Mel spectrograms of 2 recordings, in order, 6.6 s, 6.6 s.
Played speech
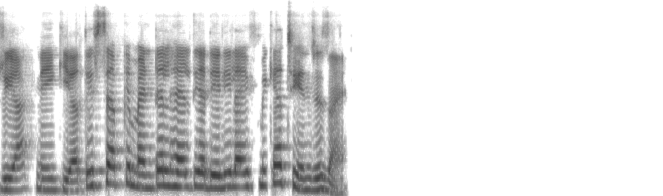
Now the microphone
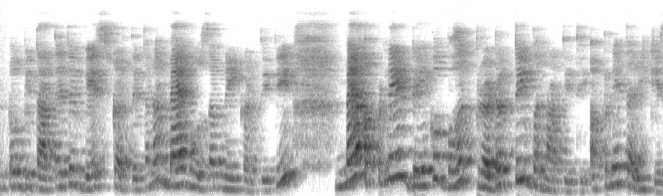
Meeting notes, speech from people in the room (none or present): present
